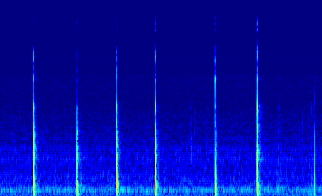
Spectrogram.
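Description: Long nails and fingertips tap on the light wooden lid of a small, apparently hollow, round box with a woven cane side. Six sharp, dry taps with almost no ring sound at roughly even intervals, followed by a faint seventh, over a quiet background.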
